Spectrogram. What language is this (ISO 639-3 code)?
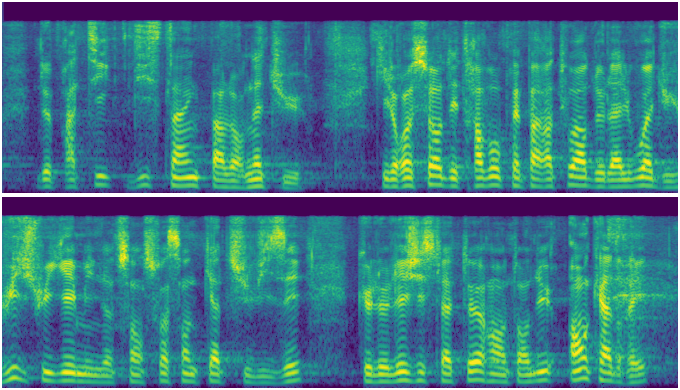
fra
